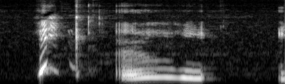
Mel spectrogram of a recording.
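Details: Persistent hiccups that won't stop: a sharp hiccup-like burst, then a short voiced sound, in a quiet room; hiccups.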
